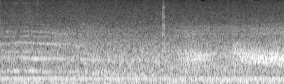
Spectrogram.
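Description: Background noise with a steady low hum and no distinct event.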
